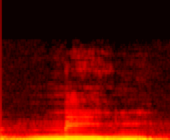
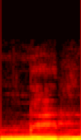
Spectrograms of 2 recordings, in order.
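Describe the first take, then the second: First: "নেইল" as long "neil"; corrected "নেইল". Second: "নেইল" as short "nel"; wrong "নেইল". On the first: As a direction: glide from e to i in "নেইল". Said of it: "উচ্চারণ হবে এইল". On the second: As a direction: say "নেইল" with a plain e, no glide. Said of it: "যেমন নেইল না". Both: Shown as a demonstration.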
